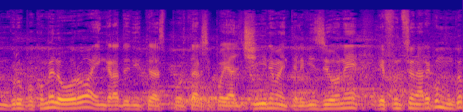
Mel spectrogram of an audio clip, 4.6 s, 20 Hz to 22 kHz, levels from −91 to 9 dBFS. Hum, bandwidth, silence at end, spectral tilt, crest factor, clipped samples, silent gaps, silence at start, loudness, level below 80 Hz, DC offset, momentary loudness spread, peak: none; 15.5 kHz; 0 s; -5 dB/octave; 14 dB; under 0.1%; none; 0 s; -16 LUFS; -64 dBFS; under 0.1%; 7 LU; -2 dBFS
